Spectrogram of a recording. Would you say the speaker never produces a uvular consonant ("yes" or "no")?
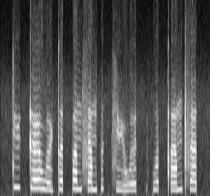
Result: yes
